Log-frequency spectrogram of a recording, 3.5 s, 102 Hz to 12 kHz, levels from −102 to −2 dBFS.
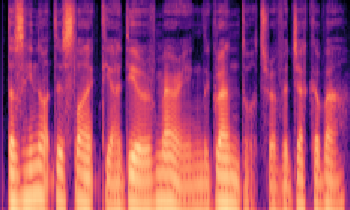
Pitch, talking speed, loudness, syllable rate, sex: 105 Hz, 220 wpm, -19 LUFS, 6.2 syllables/s, male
